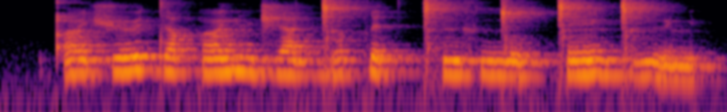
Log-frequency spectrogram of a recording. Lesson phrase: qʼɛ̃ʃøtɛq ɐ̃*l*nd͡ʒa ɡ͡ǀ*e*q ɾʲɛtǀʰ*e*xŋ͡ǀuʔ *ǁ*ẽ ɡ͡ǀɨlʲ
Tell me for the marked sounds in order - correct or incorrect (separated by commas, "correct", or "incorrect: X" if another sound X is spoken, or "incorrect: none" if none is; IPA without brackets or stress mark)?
incorrect: lʲ, incorrect: ɨ, incorrect: ɨ, incorrect: ǀ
